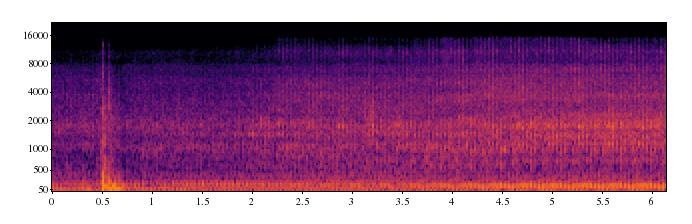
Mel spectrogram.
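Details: Vivaro diesel cold at idle: uneven rough idle with dull knock, which eases once warmed; also dump-valve noise pulling away in 1st/2nd and slight black smoke; owner suspects EGR or vacuum leak, unconfirmed.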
